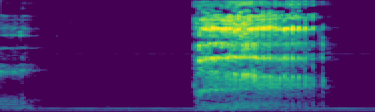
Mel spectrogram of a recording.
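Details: A girl's single loud, rough, drawn-out burp lasting about a second over low room hum; a deliberate belch.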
